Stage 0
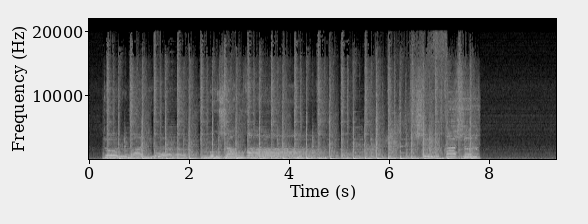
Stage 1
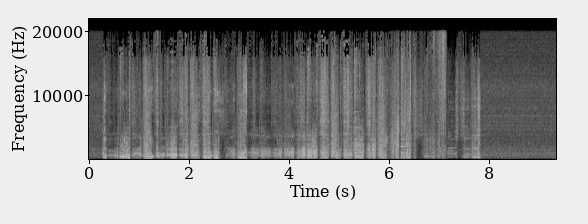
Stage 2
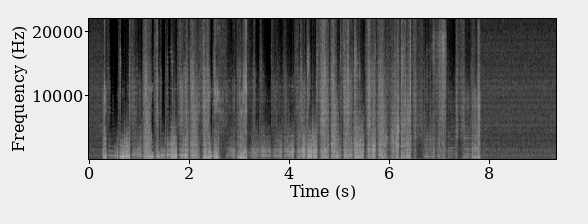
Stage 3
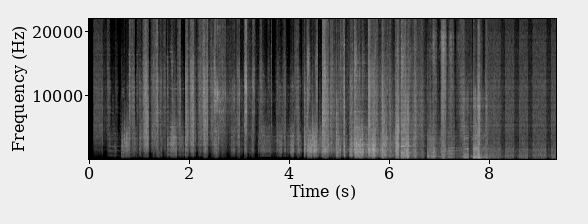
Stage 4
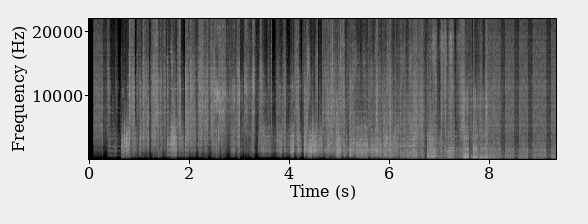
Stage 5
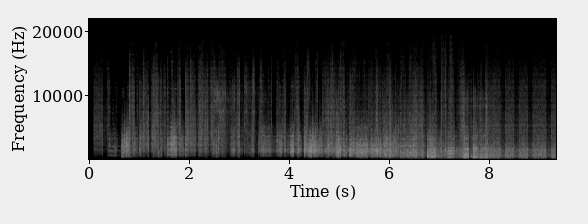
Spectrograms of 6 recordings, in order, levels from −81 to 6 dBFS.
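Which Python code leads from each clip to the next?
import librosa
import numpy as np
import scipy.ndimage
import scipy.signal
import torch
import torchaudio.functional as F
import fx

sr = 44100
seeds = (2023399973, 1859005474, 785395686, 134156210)

y1 = scipy.signal.sosfilt(scipy.signal.bessel(8, 620.0, 'highpass', norm='mag', fs=sr, output='sos'), x)
y1 = fx.high_shelf(y1, sr, hz=8300.0, db=6.5)
y1 = fx.over_compress(y1, sr, threshold_db=-29.0, ratio=-0.5)
y1 = y1 * 10.0 ** (7.5 / 20.0)
y2 = fx.notch_comb(y1, sr, f0_hz=980.0)
y2 = fx.spec_gate(y2, sr, threshold_db=-25, keep='strong')
y2 = np.maximum(y2, 0.0)
y3 = fx.step_gate(y2, sr, bpm=164, pattern='.xx.xx.xxx', floor_db=-60.0, edge_ms=4.5)
y3 = fx.filter_sweep_highpass(y3, sr, from_hz=3300.0, to_hz=270.0, start_s=3.65, end_s=7.65, q=0.73)
y3 = fx.echo_feedback(y3, sr, ms=152, feedback_pct=34, wet_db=-10.5)
y3 = y3 * 10.0 ** (3.0 / 20.0)
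y4 = fx.over_compress(y3, sr, threshold_db=-30.0, ratio=-1.0)
y4 = y4 * 10.0 ** (5.0 / 20.0)
y5 = fx.bandpass_q(y4, sr, hz=910.0, q=0.58)
y5 = y5 + 10.0 ** (-19.5 / 20.0) * np.pad(y5, (int(645 * sr / 1000.0), 0))[:len(y5)]
y5 = y5 * 10.0 ** (-5.0 / 20.0)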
